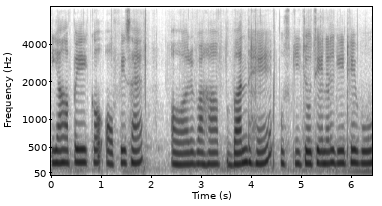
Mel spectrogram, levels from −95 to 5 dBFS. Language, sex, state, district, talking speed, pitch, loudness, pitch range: Hindi, female, Uttar Pradesh, Etah, 150 wpm, 215 Hz, -15 LUFS, 205-225 Hz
